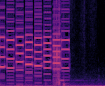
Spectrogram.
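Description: A phone ringing with an electronic melody ringtone: short beeping notes at about four a second. It stops about one and a half seconds in as the call is answered.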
